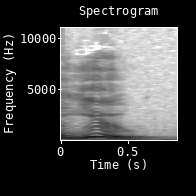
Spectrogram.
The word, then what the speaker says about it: ewe: Então a palavra ovelha, isso aqui é ovelha, ela começa com este som. E eu falo a ewe. Mas tio Rê, parece a fonética do pronome você.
